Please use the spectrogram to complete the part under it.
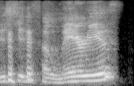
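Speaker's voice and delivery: ordinary talk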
